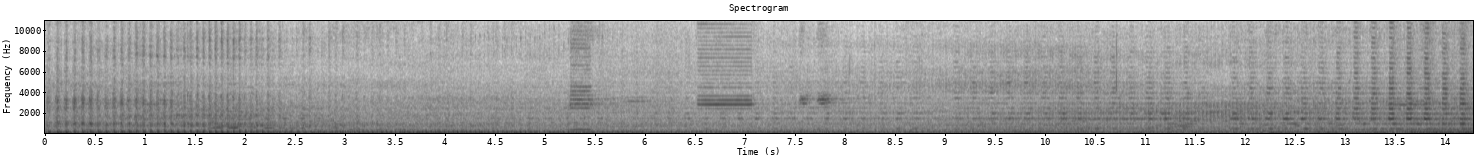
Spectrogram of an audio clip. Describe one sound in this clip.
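A motorcycle engine idles nearby.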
